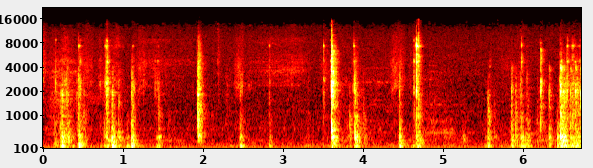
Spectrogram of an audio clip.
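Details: T96 transmission overdrive on the bench, shaft turned by hand: light, uneven ratcheting clicks with no grind. Normal overdrive freewheel overrun.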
